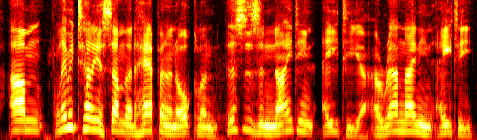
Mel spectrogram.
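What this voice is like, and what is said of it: Slight New Zealand accent. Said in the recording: “I'm from New Zealand. Can you pick a slight accent? ... New Zealand, like English accent.”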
